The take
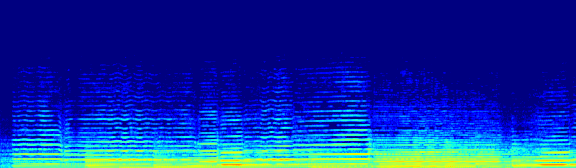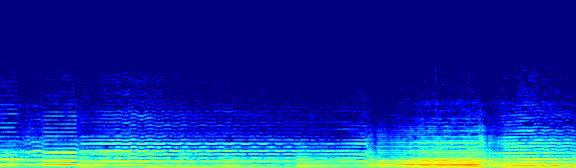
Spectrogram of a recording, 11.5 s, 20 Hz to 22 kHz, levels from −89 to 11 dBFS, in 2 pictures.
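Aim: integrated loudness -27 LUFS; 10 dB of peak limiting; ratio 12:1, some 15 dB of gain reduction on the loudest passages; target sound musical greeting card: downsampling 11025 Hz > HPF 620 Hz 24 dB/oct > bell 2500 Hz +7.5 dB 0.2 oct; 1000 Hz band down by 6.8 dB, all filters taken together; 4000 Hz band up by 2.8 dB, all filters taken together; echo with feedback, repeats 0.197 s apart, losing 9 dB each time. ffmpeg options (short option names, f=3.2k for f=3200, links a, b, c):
-af "equalizer=f=1k:t=o:g=-8,equalizer=f=4k:t=o:g=3.5,acompressor=threshold=-29dB:ratio=12,alimiter=level_in=7.5dB:limit=-24dB:level=0:latency=1,volume=-7.5dB,aecho=1:1:197|394|591|788:0.355|0.124|0.0435|0.0152,aresample=11025,aresample=44100,highpass=f=620:w=0.5412,highpass=f=620:w=1.3066,equalizer=f=2.5k:t=o:w=0.2:g=7.5,volume=13.5dB"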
